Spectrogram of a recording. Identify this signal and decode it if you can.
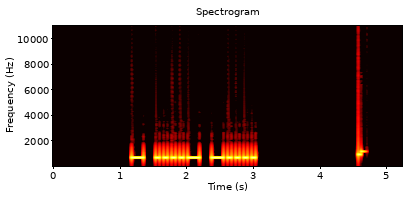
Morse code, heard as a keyed tone, about 20 wpm, 700 Hz. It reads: T46
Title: Three Challenging Letter-Number Combinations 20wpm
